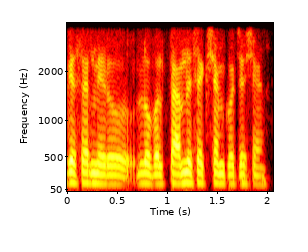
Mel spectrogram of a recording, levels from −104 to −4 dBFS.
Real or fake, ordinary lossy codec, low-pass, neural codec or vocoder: real; none; 3.6 kHz; none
